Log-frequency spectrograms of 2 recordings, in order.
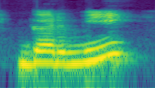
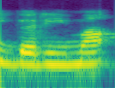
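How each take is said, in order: First: गर्मी said correctly as the fix; a corrected गर्मी right after "sorry"; corrected word. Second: गरिमा said by mistake for गर्मी; a quick misspoken गरिमा before the correction; slip of the tongue. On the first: (सुधारकर सही गर्मी बोलना) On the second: (ग़लती से गरिमा बोलना) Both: Real, not acted. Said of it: "sorry, गर्मी".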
